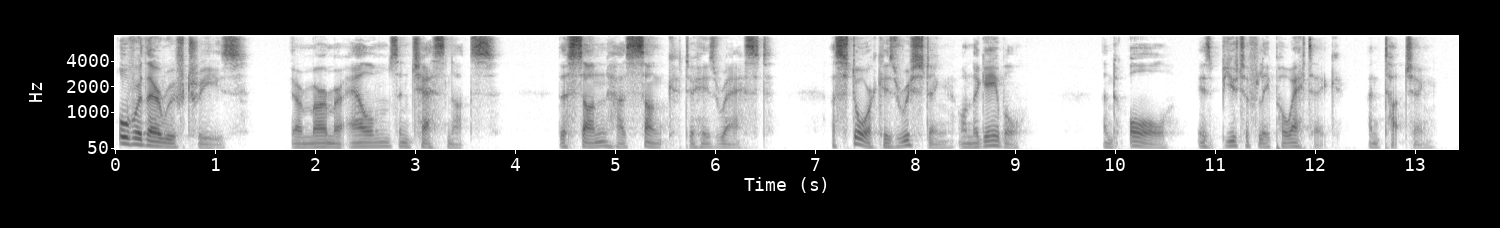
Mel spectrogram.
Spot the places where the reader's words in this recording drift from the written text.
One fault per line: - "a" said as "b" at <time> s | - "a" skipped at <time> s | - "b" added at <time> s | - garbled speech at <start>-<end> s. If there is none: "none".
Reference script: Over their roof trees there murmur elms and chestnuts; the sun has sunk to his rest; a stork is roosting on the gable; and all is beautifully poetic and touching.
none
